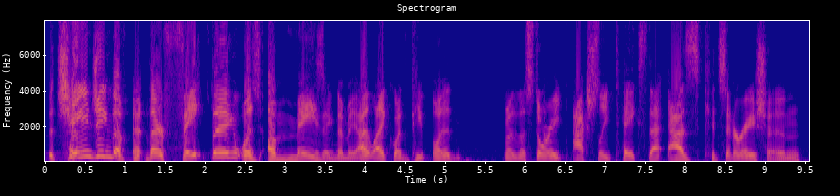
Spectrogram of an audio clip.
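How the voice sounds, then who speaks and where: A man's voice: on the high side, measured pace, a bit bright, clear, resonant tone. A man giving casual, rambling commentary as a game streamer, often breaking off mid-sentence. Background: faint game music.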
